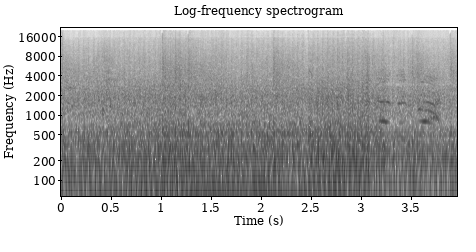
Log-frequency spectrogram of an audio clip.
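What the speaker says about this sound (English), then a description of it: "Silence that MG!" Loud, continuous machine-gun fire and overlapping gunshots from a Company of Heroes 3 4v4 battle fill the whole stretch as a dense, unbroken barrage.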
